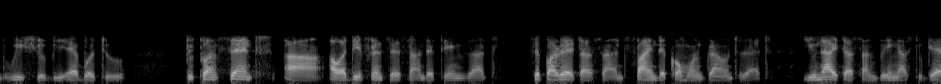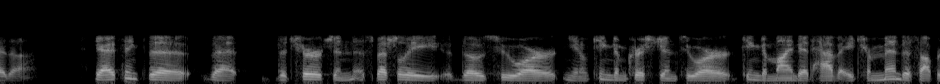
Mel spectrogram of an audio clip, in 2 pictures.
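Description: A speech clip carried end to end through the GSM full-rate codec, with plainly audible buzzy, gravelly roughness throughout, which fits the 13 kbps mode. The band sits roughly between 300 Hz and 3.7 kHz, nothing above 3.8 kHz, and the roughness comes from a regular-pulse excitation model replacing the natural voice source.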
